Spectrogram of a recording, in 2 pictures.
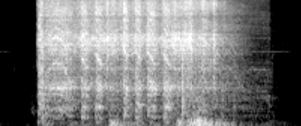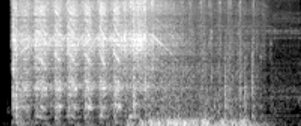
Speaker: Okay. First startup with the new turbo.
